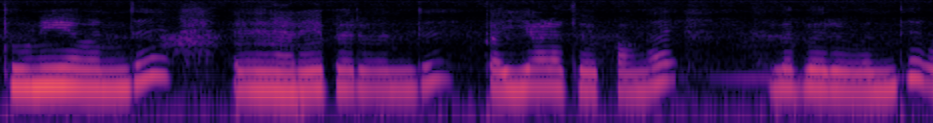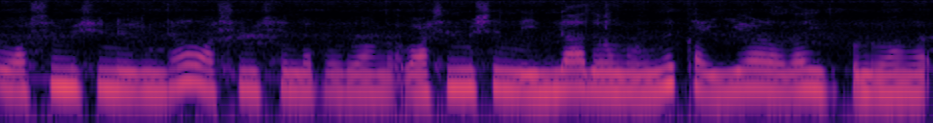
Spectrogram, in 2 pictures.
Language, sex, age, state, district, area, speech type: Tamil, female, 18-30, Tamil Nadu, Thoothukudi, rural, spontaneous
